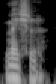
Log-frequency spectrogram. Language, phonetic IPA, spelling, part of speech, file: Polish, [mɨɕl̥], myśl, noun / verb, Pl-myśl.ogg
